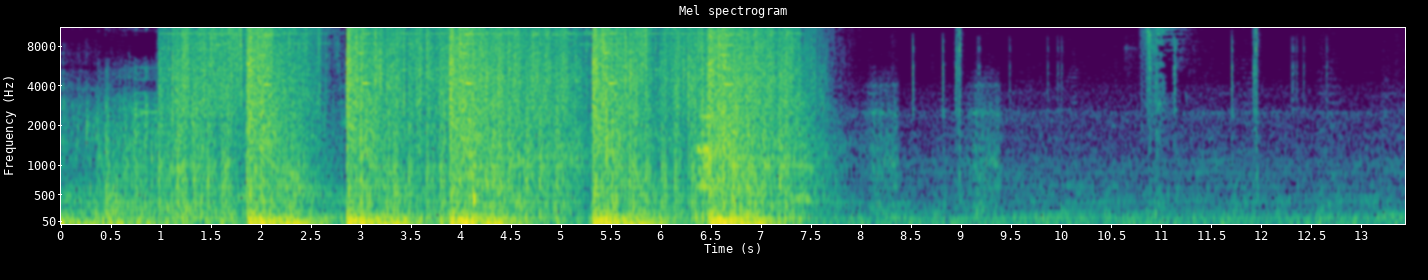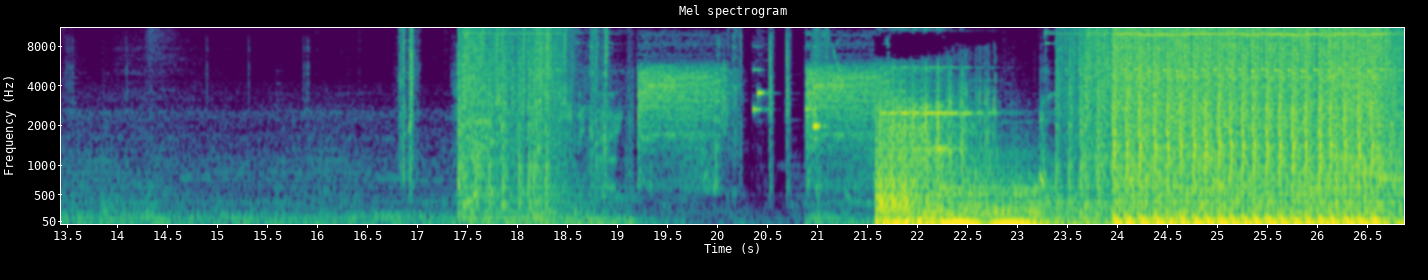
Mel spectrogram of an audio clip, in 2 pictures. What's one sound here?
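Shotguns fire loud, booming blasts in quick bursts.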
